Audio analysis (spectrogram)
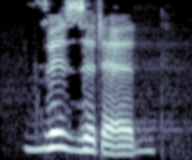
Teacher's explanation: The ed verb ending sounds like id, visited.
